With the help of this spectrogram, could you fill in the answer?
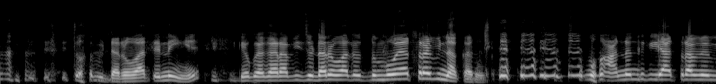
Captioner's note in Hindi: हंसी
